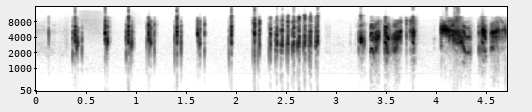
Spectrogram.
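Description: Swiftlet calls: rapid bursts of high, dry, buzzy chirps that run together into rattling trills, with brief pauses between bursts. No other sounds are heard.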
